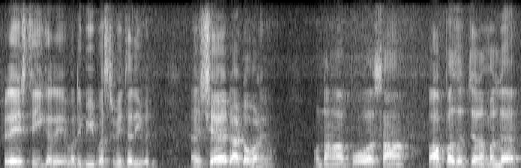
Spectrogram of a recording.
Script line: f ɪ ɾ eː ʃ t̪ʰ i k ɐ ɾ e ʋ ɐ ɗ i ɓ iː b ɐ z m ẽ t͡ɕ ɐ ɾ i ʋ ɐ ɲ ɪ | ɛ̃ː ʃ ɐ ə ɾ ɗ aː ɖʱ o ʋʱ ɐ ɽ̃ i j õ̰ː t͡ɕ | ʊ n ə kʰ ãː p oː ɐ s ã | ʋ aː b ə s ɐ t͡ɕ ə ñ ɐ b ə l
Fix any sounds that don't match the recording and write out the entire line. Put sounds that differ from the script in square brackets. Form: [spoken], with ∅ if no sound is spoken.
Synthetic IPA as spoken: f ɪ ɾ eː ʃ t̪ʰ i k ɐ ɾ e ʋ ɐ ɗ i ɓ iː b ɐ [s] m ẽ t͡ɕ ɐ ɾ i ʋ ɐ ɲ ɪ | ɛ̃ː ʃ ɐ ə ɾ ɗ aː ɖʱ o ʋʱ ɐ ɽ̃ i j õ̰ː [∅] | ʊ n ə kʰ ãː p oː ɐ s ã | ʋ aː [p] ə s ɐ t͡ɕ ə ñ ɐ [m] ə l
